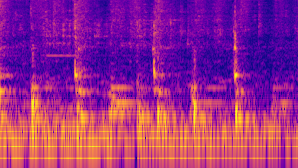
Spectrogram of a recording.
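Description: Marching band drum line playing a quick, steady beat on bass drums and snare drums, with cymbal.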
